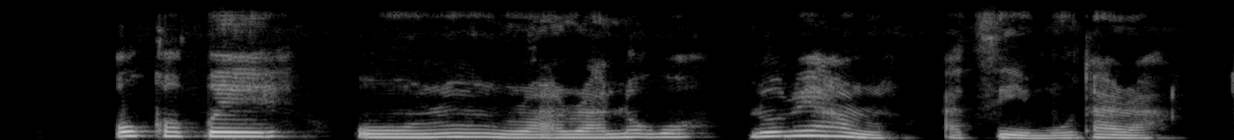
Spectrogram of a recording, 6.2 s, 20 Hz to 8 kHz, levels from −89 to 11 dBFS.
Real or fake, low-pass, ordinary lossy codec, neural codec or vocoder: fake; 7.2 kHz; Opus, 64 kbps; vocoder, 24 kHz, 100 mel bands, Vocos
